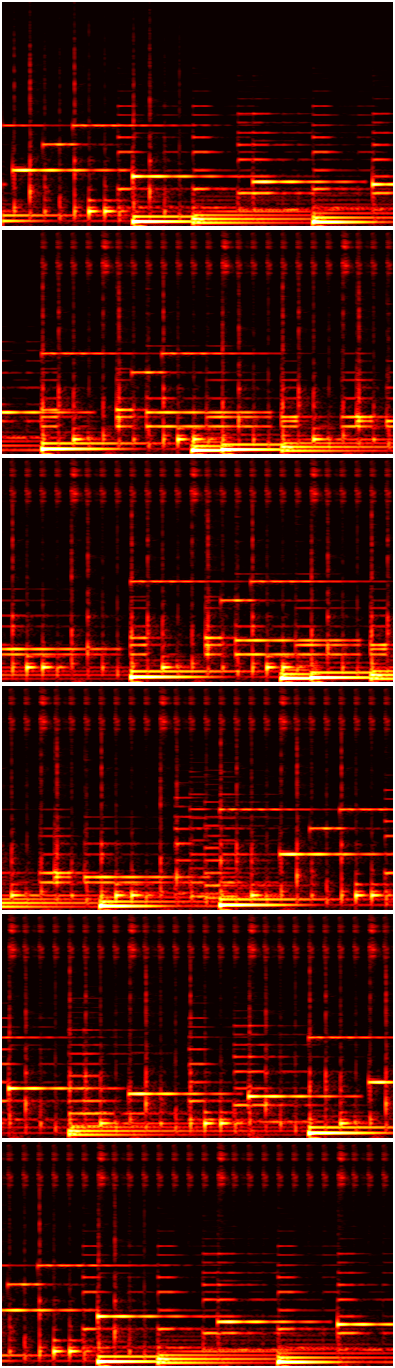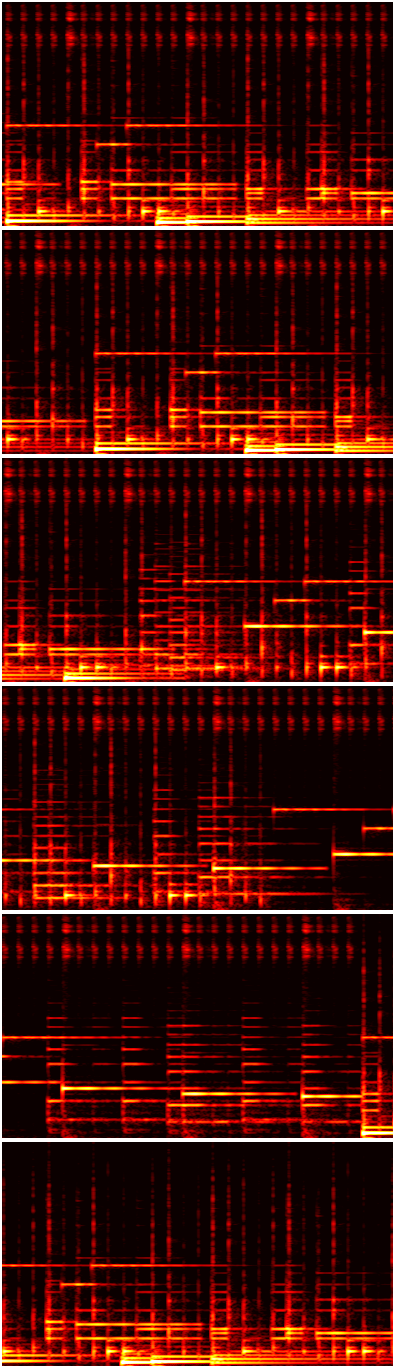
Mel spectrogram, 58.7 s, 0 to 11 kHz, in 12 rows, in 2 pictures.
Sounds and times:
Music: 0.0s - 58.6s.

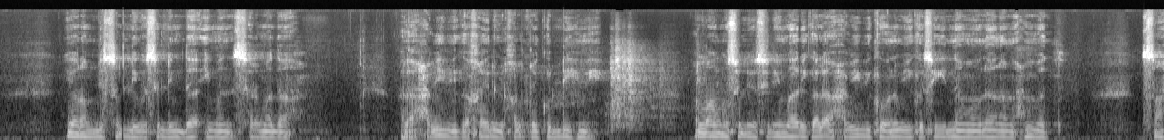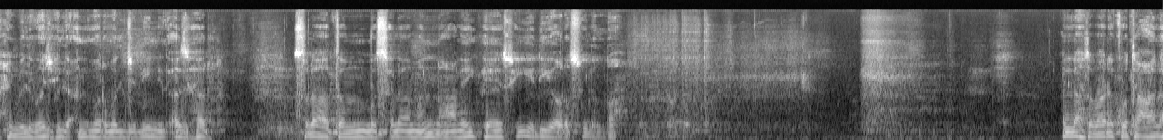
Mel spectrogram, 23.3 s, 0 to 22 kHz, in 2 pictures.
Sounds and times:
Male speech, man speaking: 0.7s - 3.1s, 4.0s - 6.1s, 7.0s - 10.7s, 11.4s - 14.0s, 14.6s - 18.8s, 22.2s - 23.2s.

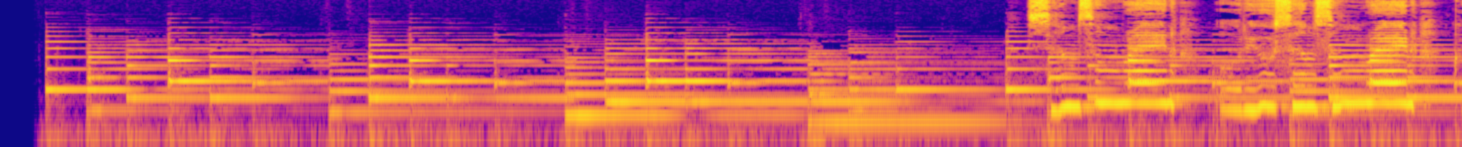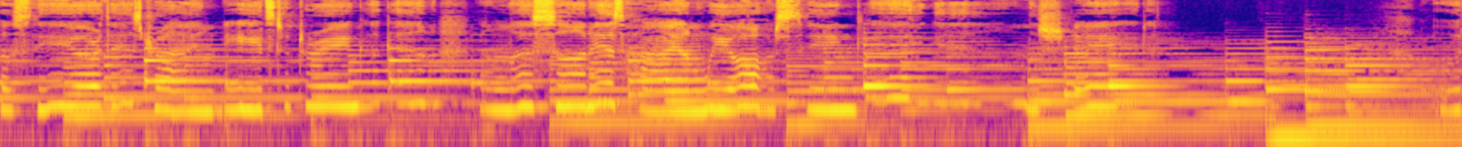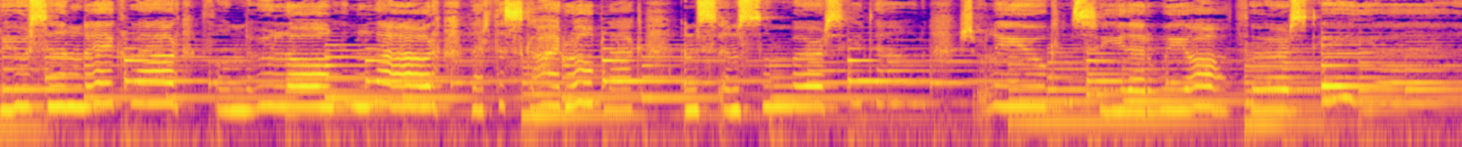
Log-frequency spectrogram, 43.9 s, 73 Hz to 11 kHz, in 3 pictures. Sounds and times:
Electric piano: 0.4s - 43.8s.

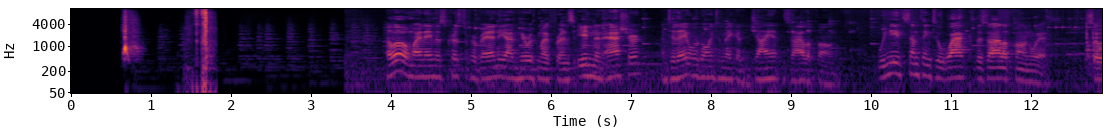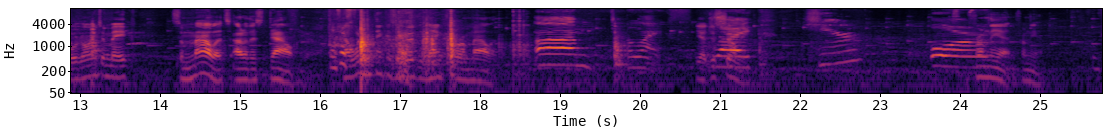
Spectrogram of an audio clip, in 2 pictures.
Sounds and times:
Marimba, xylophone: 4.5s - 25.7s.

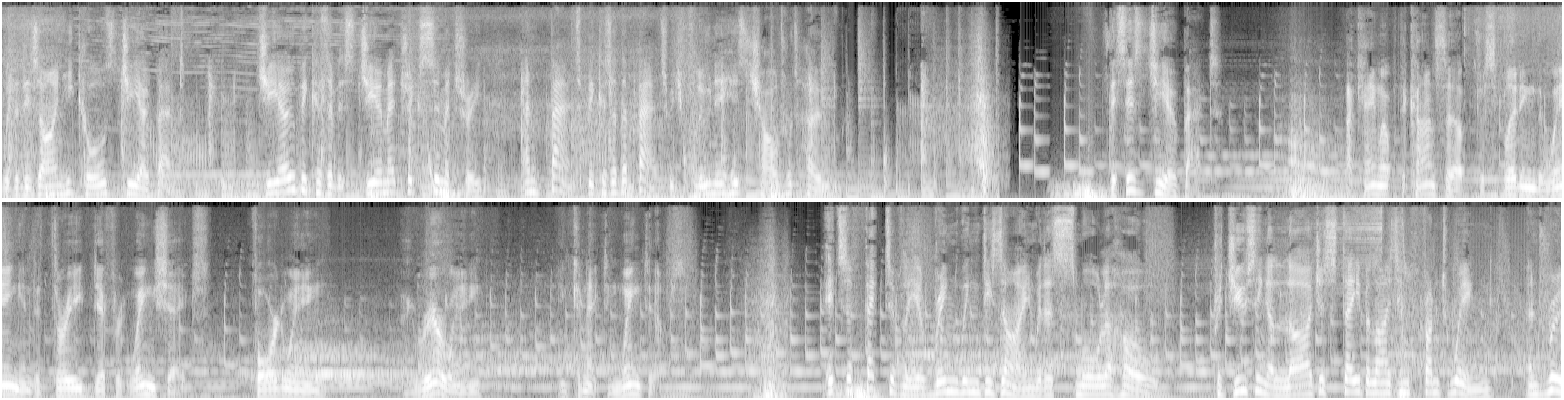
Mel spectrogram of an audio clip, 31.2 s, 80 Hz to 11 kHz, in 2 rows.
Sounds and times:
Speech: 0.0s - 1.8s, 2.6s - 8.4s, 11.1s - 12.2s, 13.5s - 18.8s, 19.6s - 20.4s, 21.2s - 22.5s, 23.8s - 31.1s
Music: 0.0s - 31.1s.

